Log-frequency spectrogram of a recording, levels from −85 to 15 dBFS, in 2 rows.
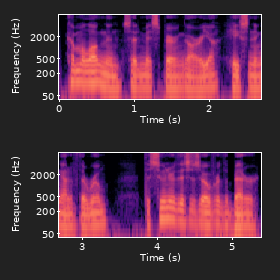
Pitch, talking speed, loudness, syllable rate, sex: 90 Hz, 200 wpm, -18 LUFS, 5.8 syllables/s, male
